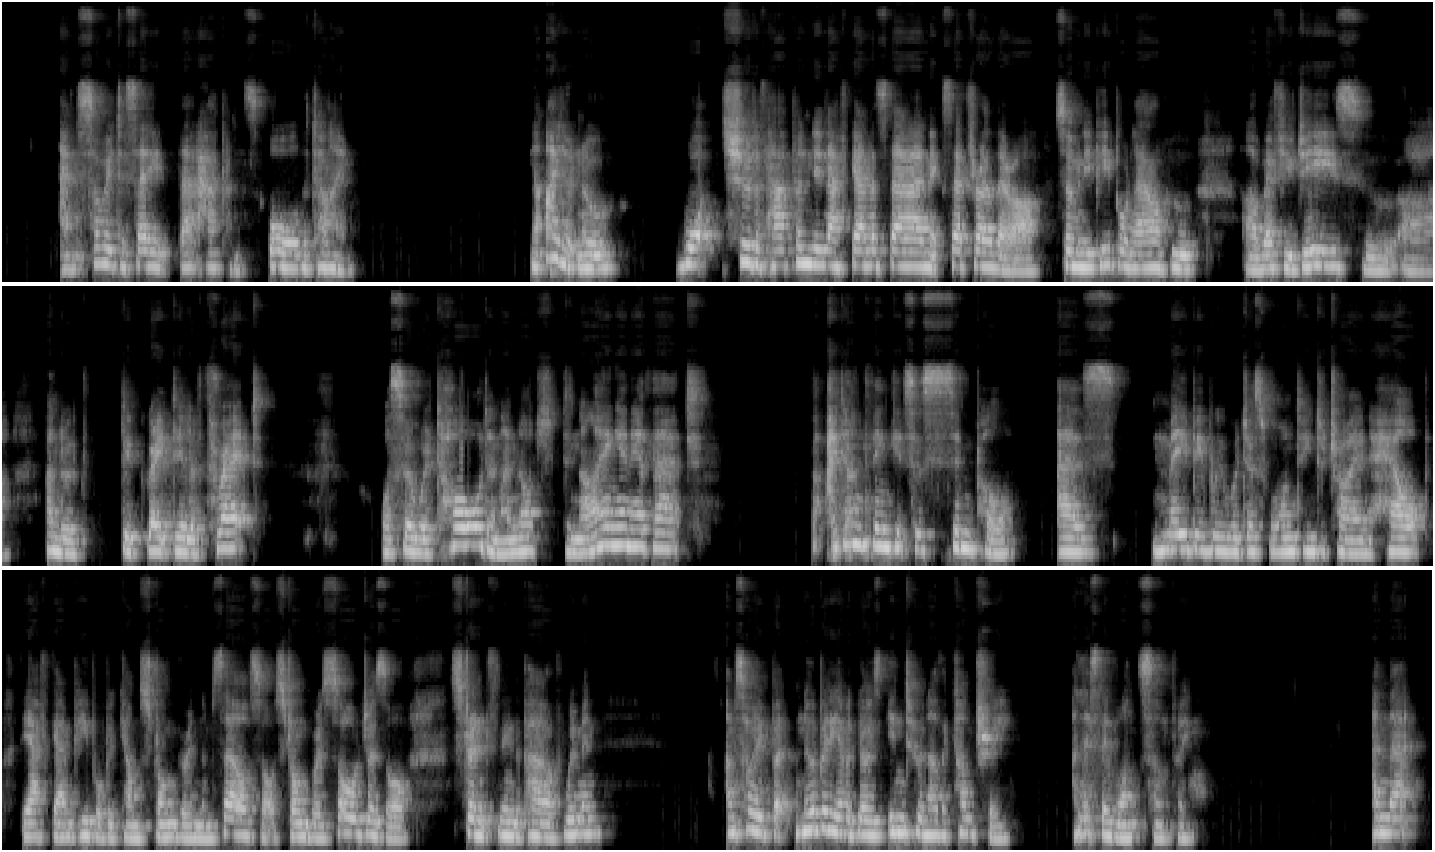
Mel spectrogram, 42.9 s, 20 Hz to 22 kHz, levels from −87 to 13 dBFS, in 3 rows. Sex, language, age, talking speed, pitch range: female, English, 60-79, 135 wpm, 160-205 Hz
